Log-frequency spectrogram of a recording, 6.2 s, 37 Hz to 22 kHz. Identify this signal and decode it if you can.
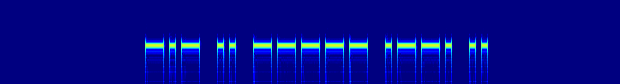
Morse code, heard as a keyed tone, about 20 wpm, 700 Hz. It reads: KI0PI
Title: USA Call Signs - 5 Characters - Repeated 2x - 20wpm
